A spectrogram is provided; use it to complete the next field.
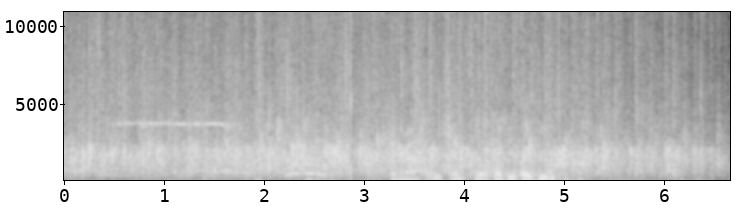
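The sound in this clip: Audience applause welcoming a keynote speaker onto the stage at a business event, steady dense clapping throughout with a man's voice speaking over part of it.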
